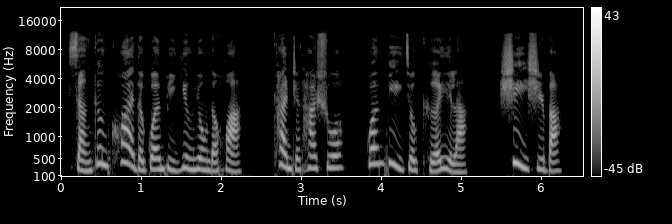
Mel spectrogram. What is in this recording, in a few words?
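close, Chinese; Windows; HoloShell; teaching moments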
